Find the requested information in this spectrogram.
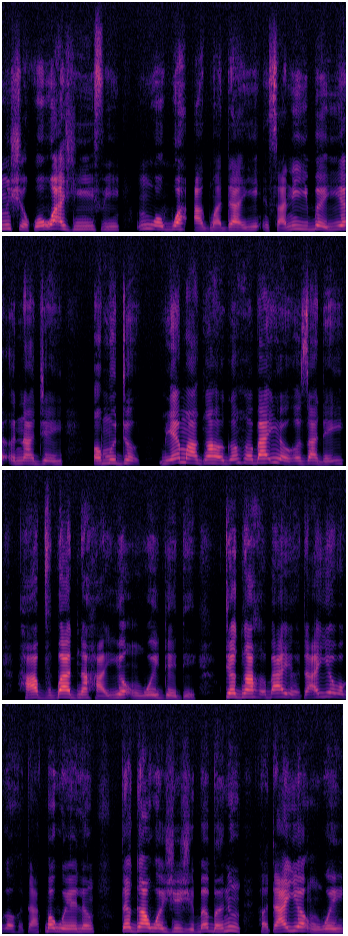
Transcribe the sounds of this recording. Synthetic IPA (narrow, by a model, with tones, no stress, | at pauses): n̩˦ʃe˨kʷo˦wa˦ʒi˧ji˧fi˧ | n̩˦wo˧ɓʷa˦a˨ɡ͡ba˨da˧n˨ji˦n̩˨sa˨nũ˦ji˧ɓe˦i˧˨je˦ʔo˨na˧d͡ʒe˧ji˧ | o˨mi˦do˨ | mi˨je˦ma˧ɡa˧ho˧ɡe˦n̩˦o˧ɓa˦ji˦o˨ho˧za˧de˨ji˦ | ha˨bu˨ɡ͡ba˦dna˧ha˨˧˦je˦n̩˨wo˦i˦de˨de˨ | to˦ɡa˧ɦo˨ɓa˦ji˦ho˨ta˨˦je˦wo˧ɡe˧ɦo˨ta˨k͡pe˦wo˧je˧lo˧ | to˦ɡa˧wo˧ʒi˧ʒi˨ɓe˦ɓo˧nũ˦ | ho˨ta˨˦je˦n̩˨wo˧i˧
